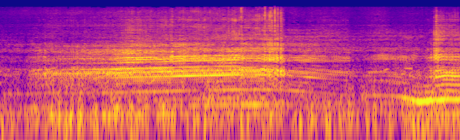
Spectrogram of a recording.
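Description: Car engine accelerating hard on a race track, its pitch climbing for about two and a half seconds, then dropping and falling away, and climbing again near the end.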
